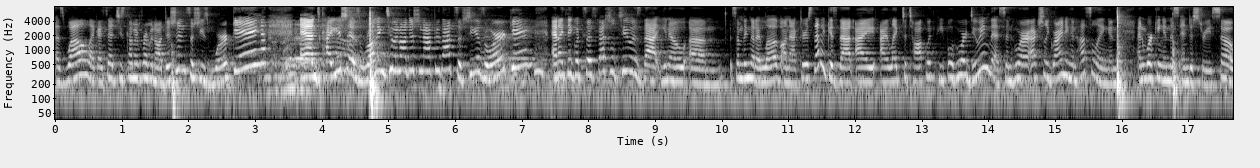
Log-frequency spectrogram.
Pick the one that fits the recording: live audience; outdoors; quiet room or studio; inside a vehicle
live audience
